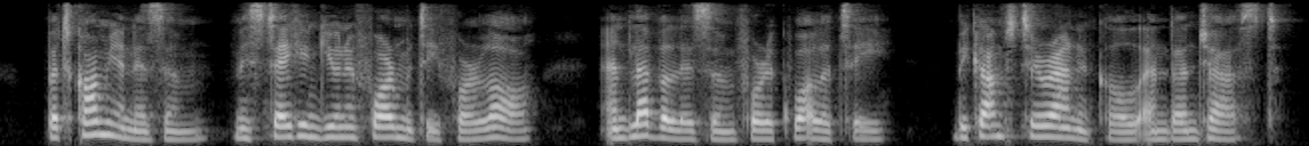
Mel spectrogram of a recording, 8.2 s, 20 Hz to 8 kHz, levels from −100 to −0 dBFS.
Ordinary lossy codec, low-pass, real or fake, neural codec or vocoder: AAC, 48 kbps; 7.2 kHz; real; none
